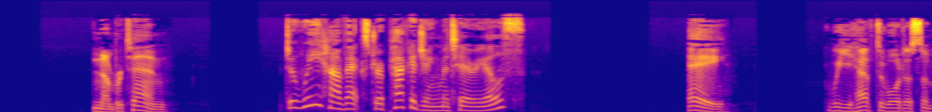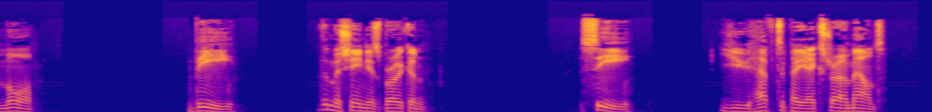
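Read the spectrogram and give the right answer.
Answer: A: We have to order some more.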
